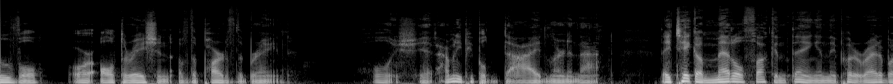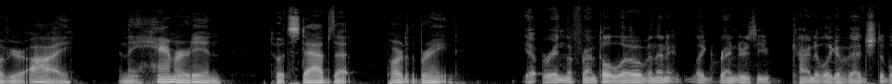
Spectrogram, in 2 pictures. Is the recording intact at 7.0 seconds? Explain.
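No. Compressed frames were skipped at 6.95 s, just before "a metal fucking thing": about one 23.2 ms frame never played, so the speech jumps ahead by about 20 ms.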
